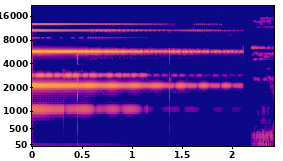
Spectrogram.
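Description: A bright, bell-like notification ding, a sound effect, ringing out with several pitches at once and fading away over about a second and a half.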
